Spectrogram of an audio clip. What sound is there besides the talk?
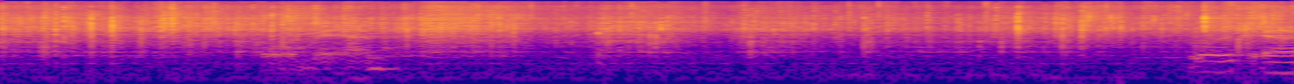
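Kobe beef searing in a hot pan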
